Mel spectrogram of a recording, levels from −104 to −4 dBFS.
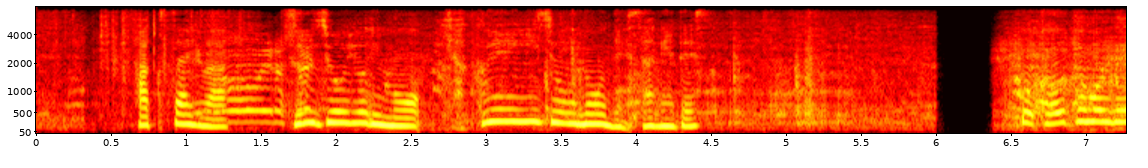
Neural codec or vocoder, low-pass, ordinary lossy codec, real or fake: codec, 16 kHz, 16 kbps, FreqCodec, smaller model; 7.2 kHz; none; fake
